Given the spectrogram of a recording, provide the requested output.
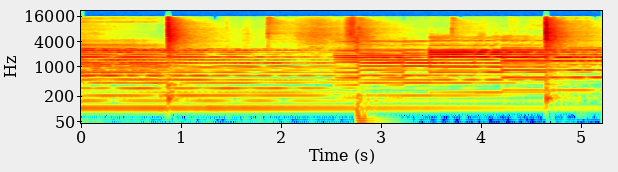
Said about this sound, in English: I love Beautiful. your, your brush work. That snare brush, like. Were you hitting the brush on that snare? That, yep, yep.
